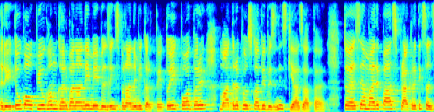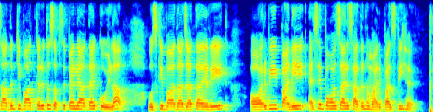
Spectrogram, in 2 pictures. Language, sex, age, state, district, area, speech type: Hindi, female, 18-30, Madhya Pradesh, Betul, urban, spontaneous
